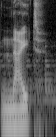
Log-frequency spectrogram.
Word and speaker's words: night: words that uh that had been spelled by a describes with the GH and had been pronounced in words like night laughs thought and ate so we don't say those anymore that way they're still spelled in there but we don't say it but the but by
